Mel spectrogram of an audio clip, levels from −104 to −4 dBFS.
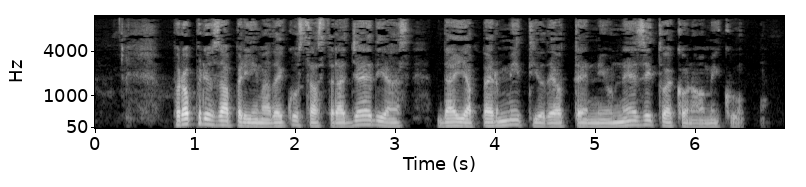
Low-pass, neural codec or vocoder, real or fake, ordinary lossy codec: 10.8 kHz; vocoder, 44.1 kHz, 128 mel bands every 512 samples, BigVGAN v2; fake; MP3, 48 kbps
